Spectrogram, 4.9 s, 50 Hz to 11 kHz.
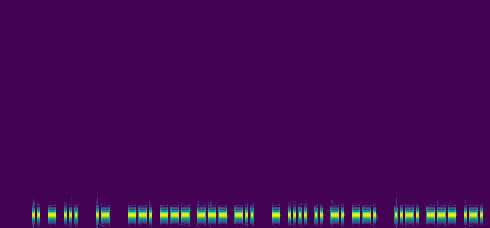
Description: Morse code, heard as a keyed tone, about 42 wpm, 700 Hz. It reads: ITS A GOOD THING FOR
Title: Sentences from Top 1000 Words - Review Part 5 - 45wpm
